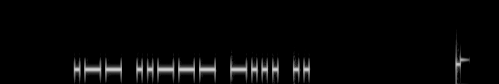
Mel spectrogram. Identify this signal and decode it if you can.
Morse code, heard as a keyed tone, about 22 wpm, 700 Hz. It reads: W2BI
